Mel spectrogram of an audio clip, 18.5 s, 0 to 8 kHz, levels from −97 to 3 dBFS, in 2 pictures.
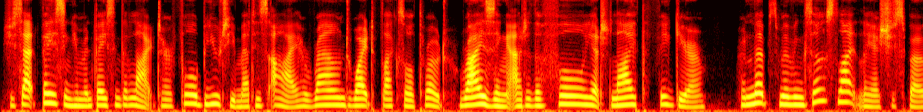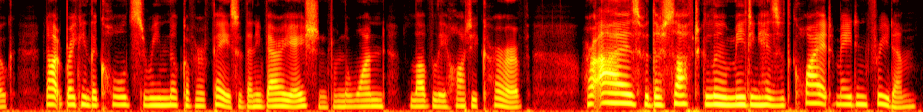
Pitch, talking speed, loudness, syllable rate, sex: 190 Hz, 210 wpm, -21 LUFS, 5.6 syllables/s, female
